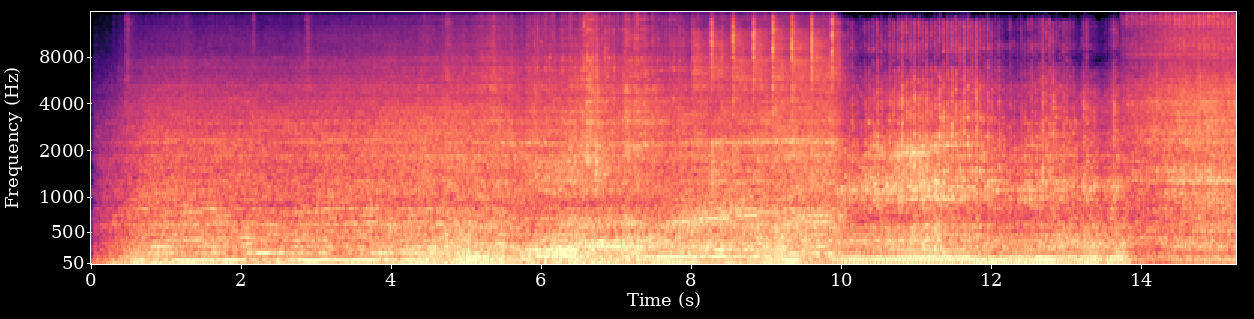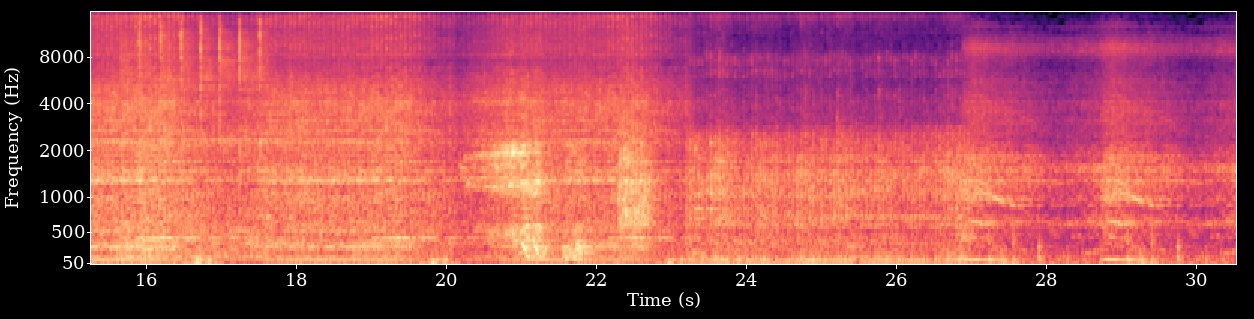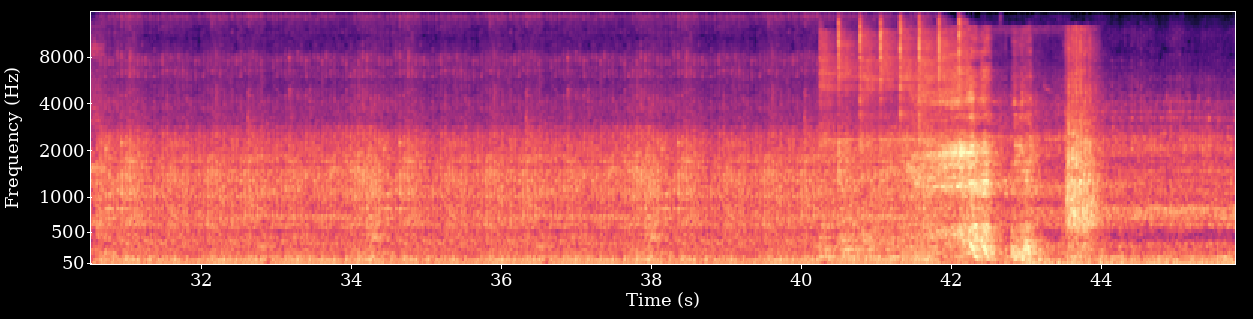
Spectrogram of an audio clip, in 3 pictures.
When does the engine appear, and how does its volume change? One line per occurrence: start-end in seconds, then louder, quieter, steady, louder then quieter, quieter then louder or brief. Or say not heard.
0.0-45.7 quieter.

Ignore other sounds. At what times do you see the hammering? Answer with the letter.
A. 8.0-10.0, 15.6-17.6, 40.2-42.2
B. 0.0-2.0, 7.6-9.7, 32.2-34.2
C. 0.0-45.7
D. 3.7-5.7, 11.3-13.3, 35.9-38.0
A.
